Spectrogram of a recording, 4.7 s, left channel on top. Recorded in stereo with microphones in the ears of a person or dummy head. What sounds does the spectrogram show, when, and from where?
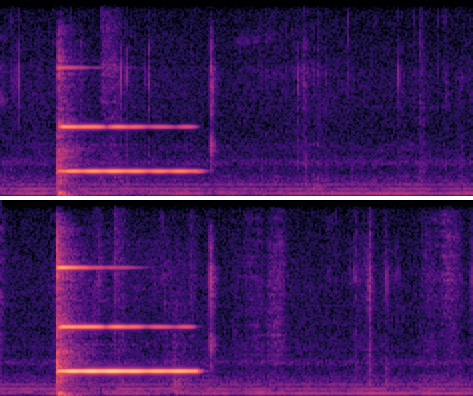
0.6 s a bell: 65° right (ahead or behind), 0.7 m
2.1 s a finger snap: 30° right (ahead or behind), 0.9 m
